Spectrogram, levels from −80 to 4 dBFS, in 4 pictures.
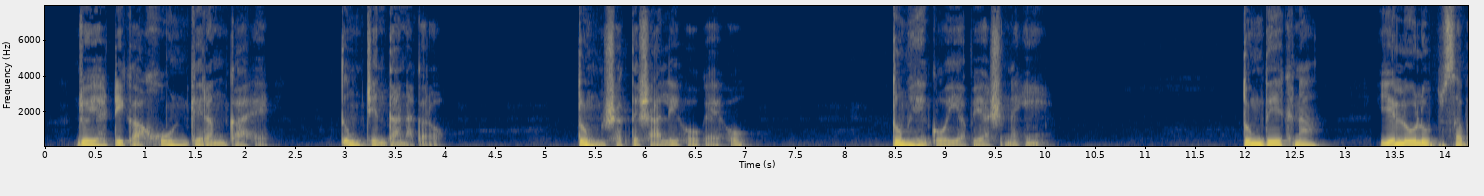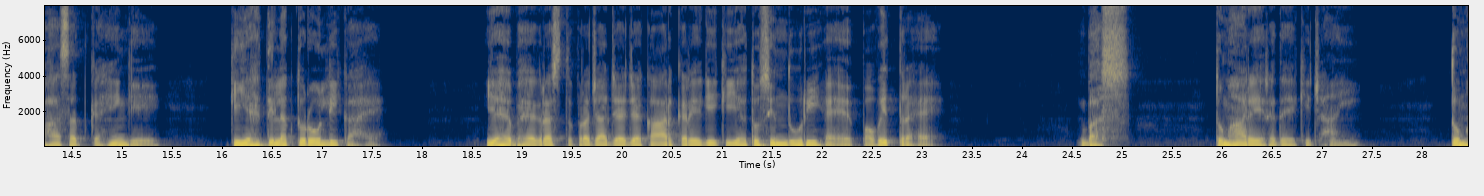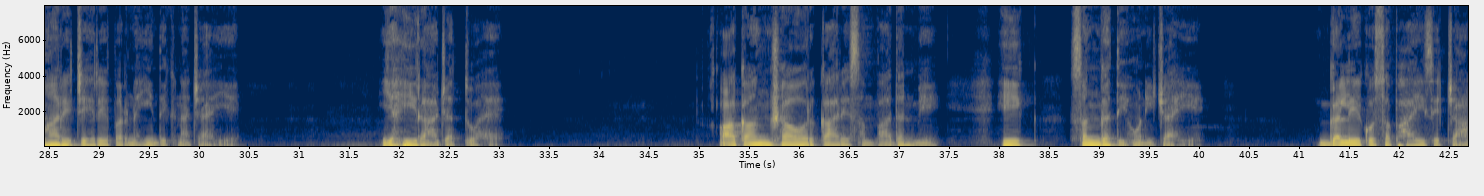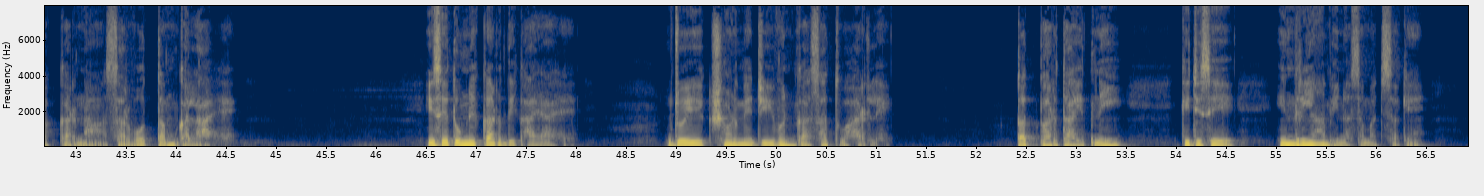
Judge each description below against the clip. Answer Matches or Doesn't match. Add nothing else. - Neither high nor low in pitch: Doesn't match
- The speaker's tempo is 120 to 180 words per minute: Doesn't match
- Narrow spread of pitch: Doesn't match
